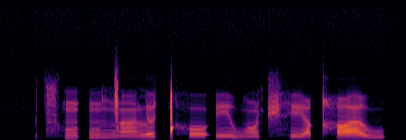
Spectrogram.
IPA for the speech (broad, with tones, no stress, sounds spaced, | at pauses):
t͡sʰ ũ˥ ʔ ũ˩ ŋ͡ǀ ã˩ l ə˥ ǃʰ ɔ˩ ʔ e˩ w ɔ̃˩ t͡ʃʰ e˩ qʰ a˥ w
